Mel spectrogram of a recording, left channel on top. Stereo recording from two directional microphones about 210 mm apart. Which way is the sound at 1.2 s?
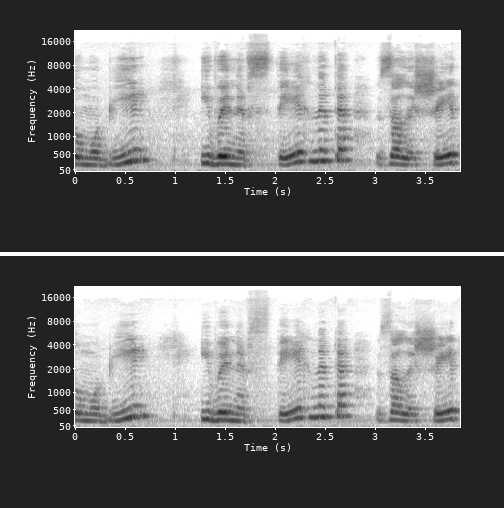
15° right (ahead or behind).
